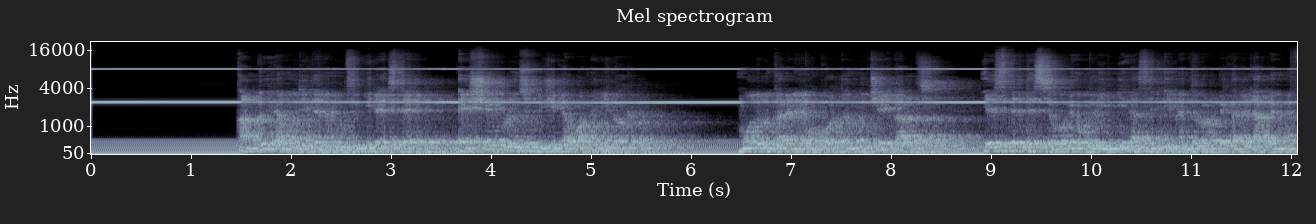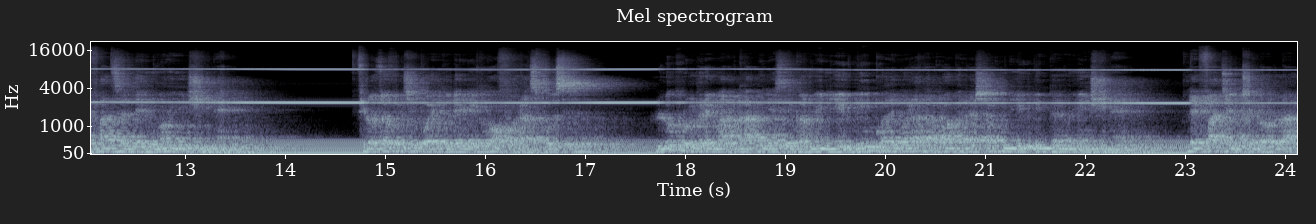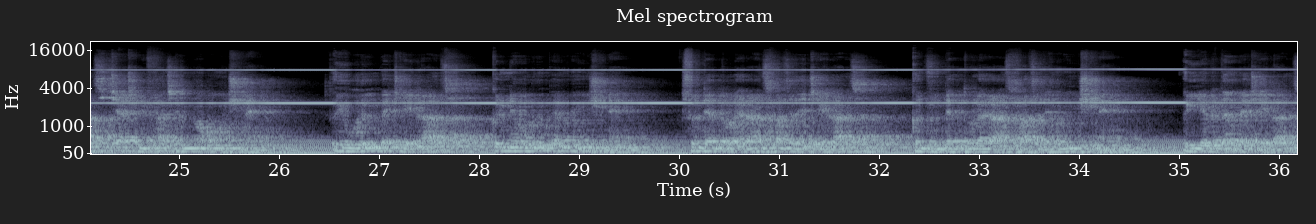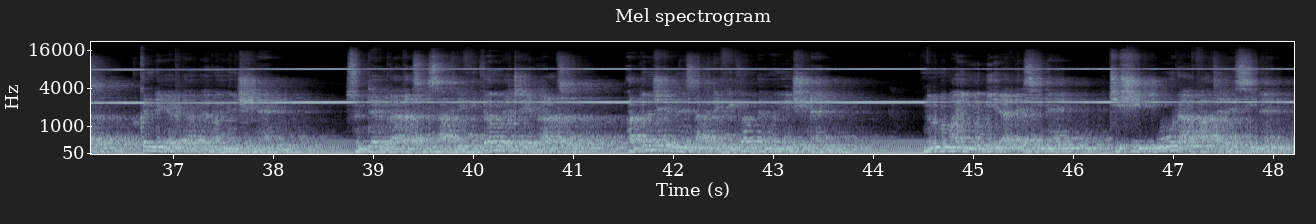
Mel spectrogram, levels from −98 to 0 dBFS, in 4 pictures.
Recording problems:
off-mic speech; far
room echo; noticeable; dies away in 1.3 s
squashed, flat; somewhat
high-pitched whine; loud; throughout; 2.5 kHz, 4 dB below the speech
electrical hum; noticeable; throughout; 50 Hz, 20 dB below the speech

